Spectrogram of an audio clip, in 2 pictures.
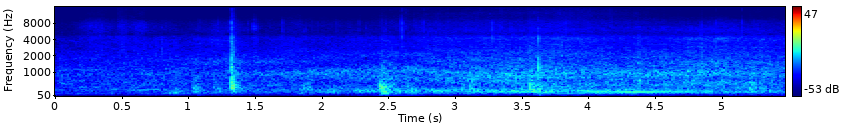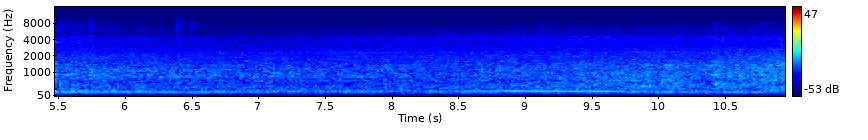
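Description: A car engine running, a steady low hum that swells about four seconds in and slowly fades, with a few sharp clicks in the first four seconds.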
